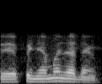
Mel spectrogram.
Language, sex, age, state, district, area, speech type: Bodo, male, 30-45, Assam, Kokrajhar, rural, conversation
